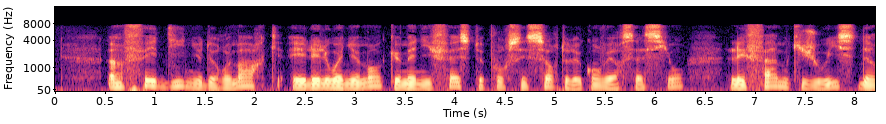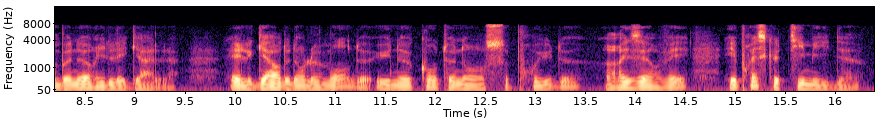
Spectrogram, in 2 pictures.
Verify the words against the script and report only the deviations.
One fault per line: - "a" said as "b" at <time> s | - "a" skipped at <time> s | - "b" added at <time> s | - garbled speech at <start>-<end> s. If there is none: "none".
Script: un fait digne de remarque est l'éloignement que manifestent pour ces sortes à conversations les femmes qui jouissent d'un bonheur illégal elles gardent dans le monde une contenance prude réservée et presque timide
- "à" said as "de" at 5.1 s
